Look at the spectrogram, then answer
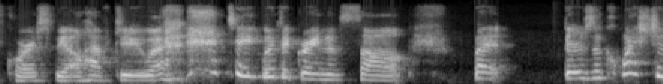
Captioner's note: laughs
